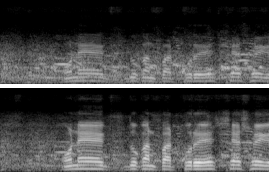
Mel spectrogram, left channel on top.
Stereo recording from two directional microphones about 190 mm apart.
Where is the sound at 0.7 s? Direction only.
45° right (ahead or behind).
